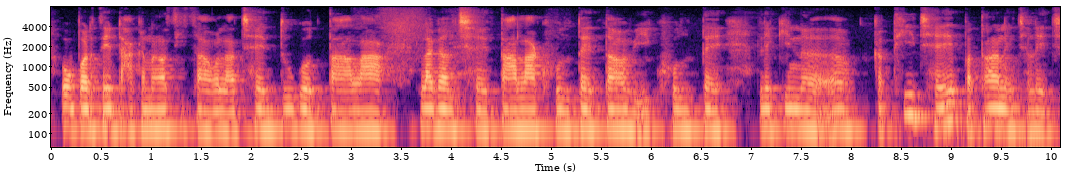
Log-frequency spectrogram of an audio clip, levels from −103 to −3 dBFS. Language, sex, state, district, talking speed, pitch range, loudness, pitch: Maithili, male, Bihar, Samastipur, 145 wpm, 110-120 Hz, -21 LUFS, 115 Hz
